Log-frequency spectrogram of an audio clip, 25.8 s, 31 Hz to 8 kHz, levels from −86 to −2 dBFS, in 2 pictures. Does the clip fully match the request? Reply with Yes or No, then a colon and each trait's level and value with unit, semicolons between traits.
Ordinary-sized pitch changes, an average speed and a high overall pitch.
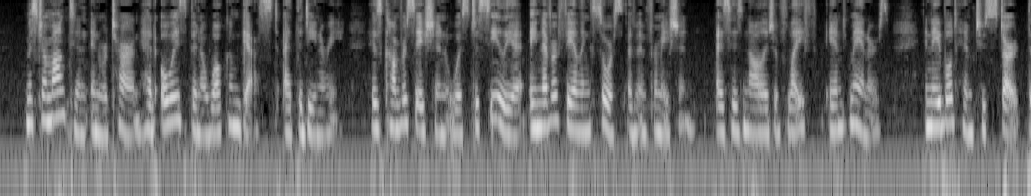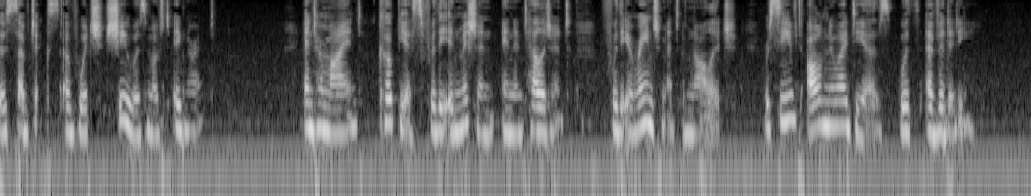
Yes: average, 3.3 semitones; average, 145 wpm; high, 195 Hz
